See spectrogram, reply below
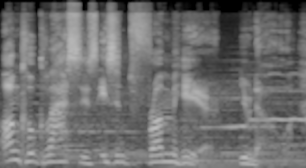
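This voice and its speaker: An actor playing a sly, glib stranger in a video game, teasing in a drawl. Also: male voice, a little high, very animated, slow, big-room sound, music in the background. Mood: breezy, sly.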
